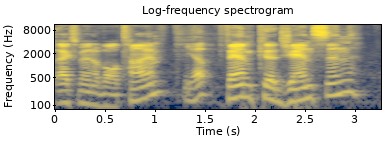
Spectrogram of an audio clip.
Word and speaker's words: Famke Janssen: of all time yep famke janssen it's hard to say that name but that's how you say it versus rogue family Jensen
